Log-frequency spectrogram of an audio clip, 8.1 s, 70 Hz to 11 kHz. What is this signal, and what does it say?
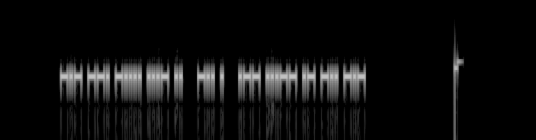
Morse code, heard as a keyed tone, about 36 wpm, 700 Hz. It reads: KG6VI DE W3ADK
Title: USA Callsign DE Callsign - 5 Characters - 35wpm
